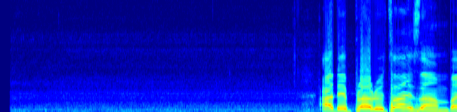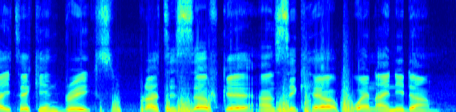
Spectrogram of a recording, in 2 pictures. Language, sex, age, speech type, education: Nigerian Pidgin, male, 30-45, spontaneous, tertiary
